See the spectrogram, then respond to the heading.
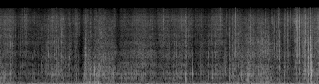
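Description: Bare hands dig into a clear plastic tub filled with loose, dry, pink glittery gym chalk (magnesium carbonate) powder, scooping and squeezing handfuls to crush and crumble it. The result is a steady, soft, crinkly crunching and grainy crackle over a low, muffled rumble, with a few sharper crisp crunches toward the end.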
